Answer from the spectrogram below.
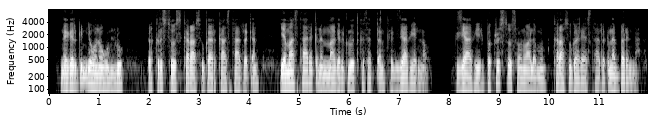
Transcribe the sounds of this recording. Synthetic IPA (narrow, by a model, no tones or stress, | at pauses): nəɡəɾɡɨnjɛho̞nəhulːu | b̥əkɨɾɨst̪ʰo̞skʰəɾasuɡaɾkʰast̪ʰarːə̰kʼən | jɛmast̪ʰaɾəkʼɨnɨmaɡəlɡɨlo̞t̪kʰəsət̪ʼːənkʰəɡzijaβhe̞ɾnəw | ɨɡzijaβhe̞ɾbəkɾɨst̪ʰo̞sho̞nəaləmonkʰəɾasuɡaɾjast̪ʰarːəkʼnəbːəɾɨnːa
